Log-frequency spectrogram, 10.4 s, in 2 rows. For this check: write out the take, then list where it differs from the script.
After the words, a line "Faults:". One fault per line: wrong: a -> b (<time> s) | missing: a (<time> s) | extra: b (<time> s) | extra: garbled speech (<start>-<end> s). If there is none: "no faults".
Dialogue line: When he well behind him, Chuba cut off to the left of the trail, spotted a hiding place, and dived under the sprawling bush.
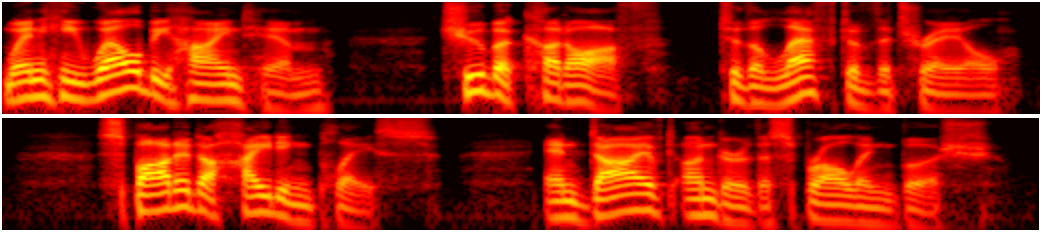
When he well behind him, Chuba cut off to the left of the trail, spotted a hiding place, and dived under the sprawling bush.
Faults:
no faults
